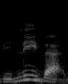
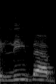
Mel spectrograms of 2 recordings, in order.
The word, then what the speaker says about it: Levi: I'm reminded of Levi. We say Levi, but I believe it's pronounced Levi.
